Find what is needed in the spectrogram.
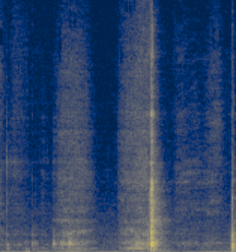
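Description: A wooden mini cabinet's flap door being handled: a soft rubbing scrape of wood on wood, then a sharp knock about one and a half seconds in as the door knocks shut.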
